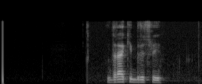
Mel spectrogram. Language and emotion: Russian, neutral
